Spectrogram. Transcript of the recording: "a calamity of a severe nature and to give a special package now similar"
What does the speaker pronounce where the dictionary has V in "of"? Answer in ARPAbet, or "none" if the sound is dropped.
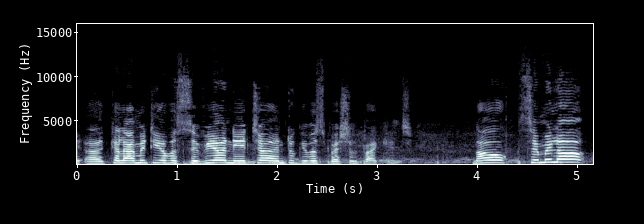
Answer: V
